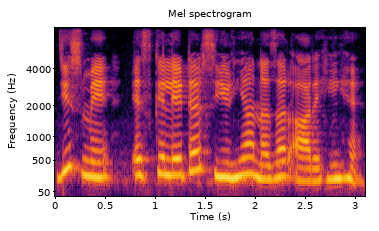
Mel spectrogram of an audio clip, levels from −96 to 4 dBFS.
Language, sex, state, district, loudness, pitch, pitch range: Hindi, female, Jharkhand, Garhwa, -12 LUFS, 240 Hz, 215-270 Hz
